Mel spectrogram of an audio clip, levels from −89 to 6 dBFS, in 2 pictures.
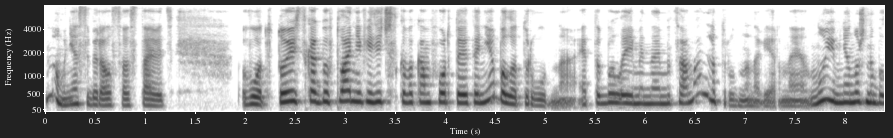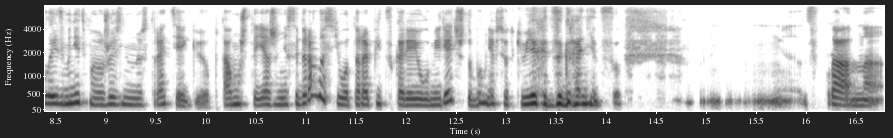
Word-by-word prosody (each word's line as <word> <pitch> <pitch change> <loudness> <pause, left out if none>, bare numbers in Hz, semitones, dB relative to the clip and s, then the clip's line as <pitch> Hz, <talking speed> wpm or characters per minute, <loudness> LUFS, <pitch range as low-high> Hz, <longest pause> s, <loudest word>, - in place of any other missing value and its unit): ну 395 +5 -2
мне 195 +3 -1
собирался 180 -5 -5
оставить. 170 -2 -6 0.7
Вот, 200 +1 +1
то 260 - +6
есть 285 0 +4
как 280 -3 +3
бы 275 - +4
в - - -16
плане 290 -1 +4
физического 265 -1 +2
комфорта 255 0 0
это 240 +1 +4
не 275 +8 +2
было 255 - +4
трудно, 185 -6 -7
это 195 +3 -6
было 245 +1 +1
именно 220 -2 +1
эмоционально 240 - -2
трудно, 160 - -8
наверное. 300 - -7
Ну 280 +2 +2
и 315 - +6
мне 255 -1 +5
нужно 260 0 +5
было 225 -2 +3
изменить 225 +4 +2
мою 190 -6 -6
жизненную 195 -1 -5
стратегию, 190 -3 -9
потому 190 +2 -4
что 200 -3 -9
я 190 +2 -3
же 190 0 -7
не 190 - -5
собиралась 230 - -2
его 190 -2 -2
торопить 190 +3 -5
скорее 180 -1 -2
умереть, 180 - -2
чтобы 240 - -5
мне 225 -3 0
всё-таки 205 -2 -7
уехать 220 -1 +5
за 220 - +8
границу, 215 -3 +1 0.8
м, 280 0 -14 0.6
э, 290 -1 -16
странно. 170 -4 -2
220 Hz, 180 wpm, -22 LUFS, 190-260 Hz, 0.8 s, за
